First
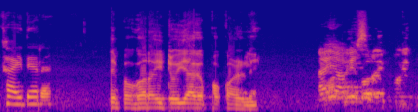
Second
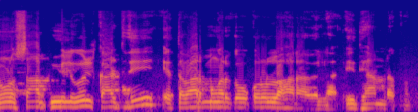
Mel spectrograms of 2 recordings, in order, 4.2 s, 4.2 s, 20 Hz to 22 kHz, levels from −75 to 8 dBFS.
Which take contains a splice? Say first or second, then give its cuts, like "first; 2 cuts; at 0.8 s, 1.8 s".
first; 1 cut; at 1.1 s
